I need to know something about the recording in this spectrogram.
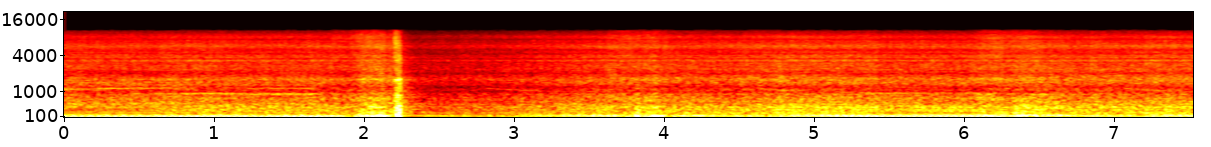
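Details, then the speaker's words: Carbureted V8 with timing advanced to just over 15 degrees, vacuum advance disconnected, plug gaps cut from .050 to .045. V8 idle, then a sharp exhaust pop, sag and slow recovery at part throttle. Part-throttle hesitation and exhaust backfire, cause unknown; owner thinks more timing may be needed. "still got that hesitation I still got a backfire through the exhaust a little"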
